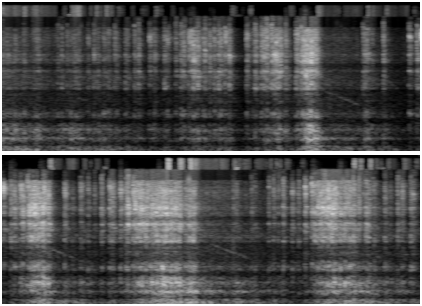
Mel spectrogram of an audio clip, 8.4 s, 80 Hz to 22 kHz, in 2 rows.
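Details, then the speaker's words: Ford Mustang with stock mufflers just after an SCT X4 custom 87-octane tune: deep V8 rumble through several blips, pulling cleanly with no misses or knocks; runs well and sounds good. "oh that's it I'm so happy that this thing is running it runs well it even sounds good even with those stock mufflers"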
